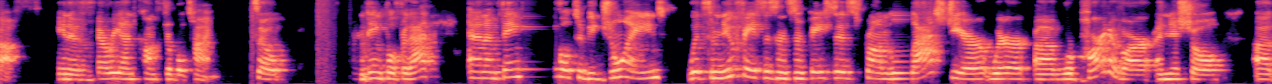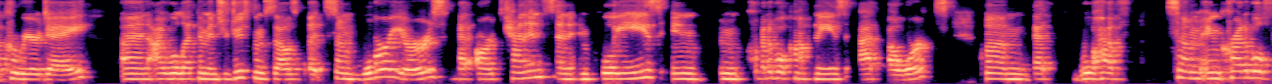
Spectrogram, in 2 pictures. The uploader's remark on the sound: Live from Home. Moderate a virtual panel.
